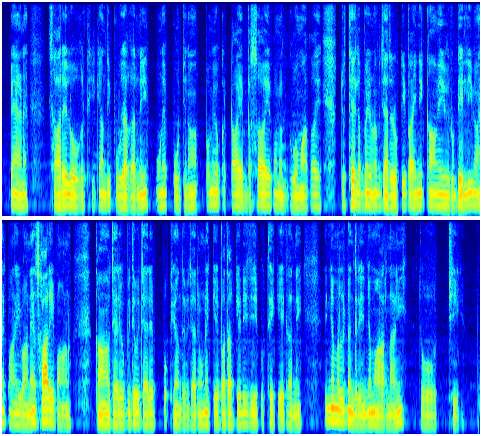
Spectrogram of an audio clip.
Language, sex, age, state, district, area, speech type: Dogri, male, 18-30, Jammu and Kashmir, Jammu, rural, spontaneous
